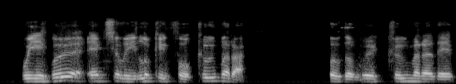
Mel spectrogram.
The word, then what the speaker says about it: Coomera: So I'm in the place called Coomera in Queensland.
